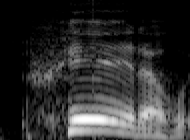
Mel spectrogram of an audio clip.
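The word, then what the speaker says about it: 虫: 그런데 이 충이라는 이 글자, 이 글자는 원래 원래는 이걸 충이라고 읽지 않고 이렇게 회라고 읽었습니다.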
